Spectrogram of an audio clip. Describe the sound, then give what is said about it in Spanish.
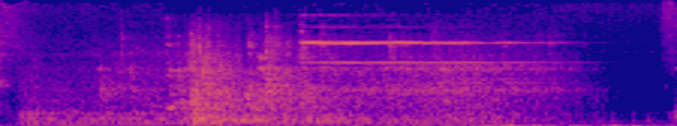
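An elevator arrives at the ninth floor with a low mechanical hum, then a door slides open with a rumbling whoosh and a thin, sustained high whine, moderately loud, with no talking. “El ascensor llega al noveno y hay alguien esperando.”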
